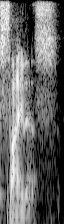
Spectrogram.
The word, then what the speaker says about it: Synus: People told us to look up the Ford Sinus, but it's actually spelled like it's pronounced sinuous, but it is spelled SYNUS.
